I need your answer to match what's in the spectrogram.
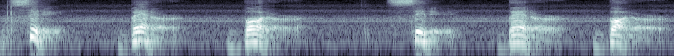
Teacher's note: I'm not only pronouncing intervocalic T, but I'm also pronouncing the final R.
